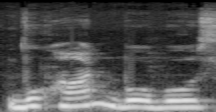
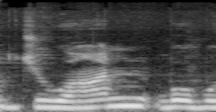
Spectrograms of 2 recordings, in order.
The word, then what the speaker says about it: Juan Bobo: करेंगे जिसका नाम है वुहान बोबोस स्पॉट। और यहाँ पे एक चीज ध्यान में रखेंगे आप कि यहाँ पे जो प्रोनाउंसिएशन है वो जुआन बोबो नहीं है, वो है वुहान बोबो।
